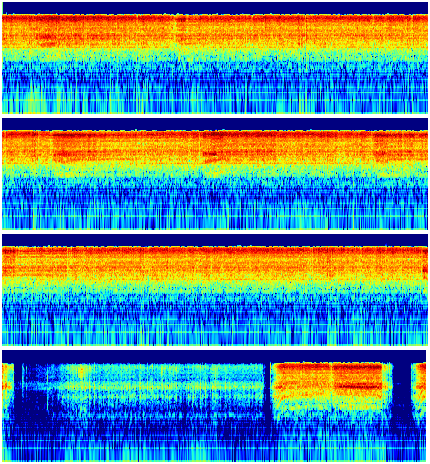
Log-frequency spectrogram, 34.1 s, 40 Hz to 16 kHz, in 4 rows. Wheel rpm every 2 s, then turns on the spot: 230, 230, 230, 230, 230, 230, 230, 230, 230, 230, 230, 230, 160, 10, 20, 120, 120.
26-30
